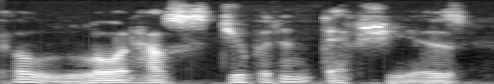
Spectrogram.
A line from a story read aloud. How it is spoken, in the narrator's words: she would mutter angrily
